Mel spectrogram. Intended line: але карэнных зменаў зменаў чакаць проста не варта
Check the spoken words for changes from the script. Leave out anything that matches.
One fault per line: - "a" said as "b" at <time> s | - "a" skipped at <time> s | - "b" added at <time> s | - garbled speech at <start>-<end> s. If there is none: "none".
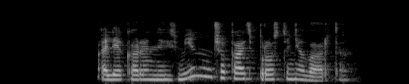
- "зменаў" skipped at 2.1 s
